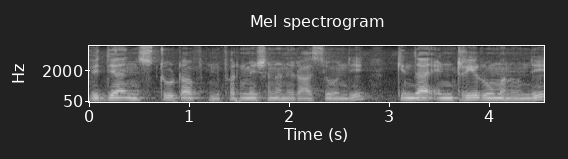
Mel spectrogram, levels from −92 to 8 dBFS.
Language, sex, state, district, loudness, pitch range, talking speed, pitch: Telugu, male, Andhra Pradesh, Visakhapatnam, -19 LUFS, 105-115 Hz, 170 wpm, 110 Hz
